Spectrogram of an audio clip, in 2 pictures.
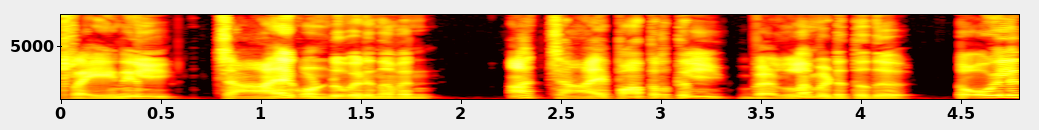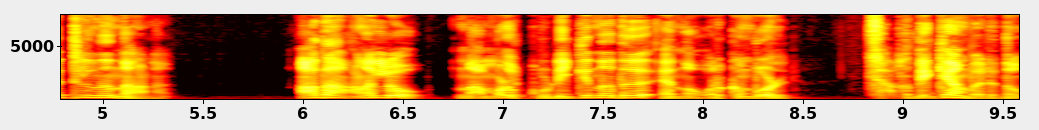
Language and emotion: Malayalam, disgusted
